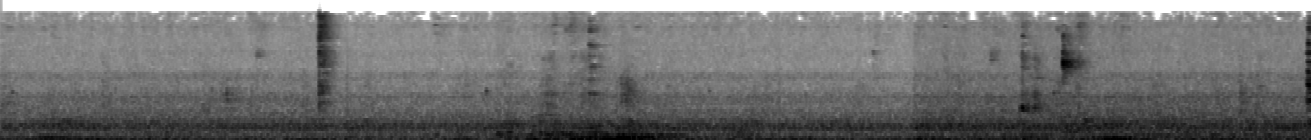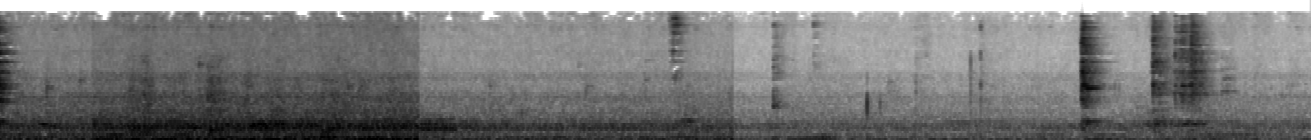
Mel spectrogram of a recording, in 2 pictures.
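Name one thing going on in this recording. Chopsticks clink against a bowl.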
